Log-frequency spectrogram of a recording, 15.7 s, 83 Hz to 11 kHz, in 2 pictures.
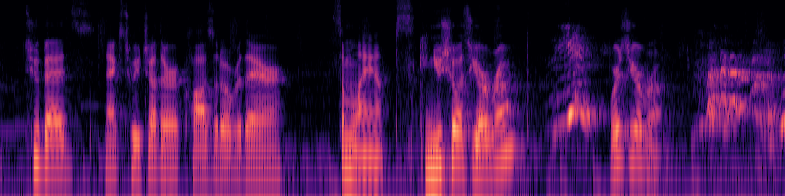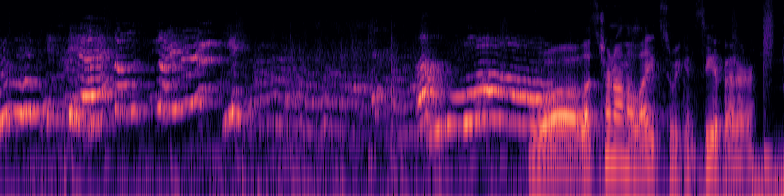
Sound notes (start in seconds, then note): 9.5 children excitedly cheering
